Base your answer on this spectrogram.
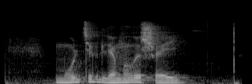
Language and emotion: Russian, neutral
